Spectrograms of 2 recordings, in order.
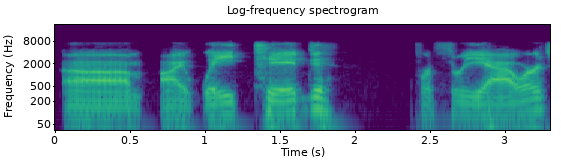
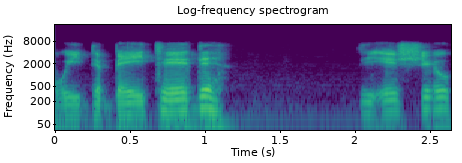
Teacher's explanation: You have to be very careful about pronunciation of past tense verbs because this ed ending has 3 different pronunciations. It can sound like id after a t or d. I waited for 3 hours, for example.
